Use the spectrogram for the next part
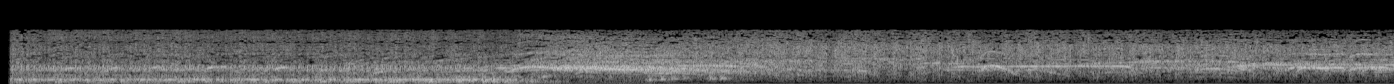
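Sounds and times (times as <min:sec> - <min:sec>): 
marching band playing: 0:00.3 - 0:05.4
crowd chanting and cheering: 0:00.6 - 0:13.9
laughter: 0:04.8 - 0:08.2.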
